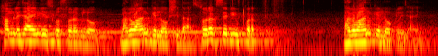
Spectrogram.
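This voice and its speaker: A man's voice: on the high side, normal speed, long reverb tail, background noise, close to an everyday voice. A man voicing a stern, commanding male divine messenger in a sermon story.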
